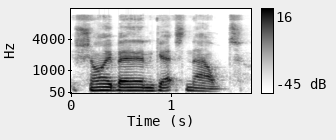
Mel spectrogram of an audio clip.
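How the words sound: It is spoken in an English accent.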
